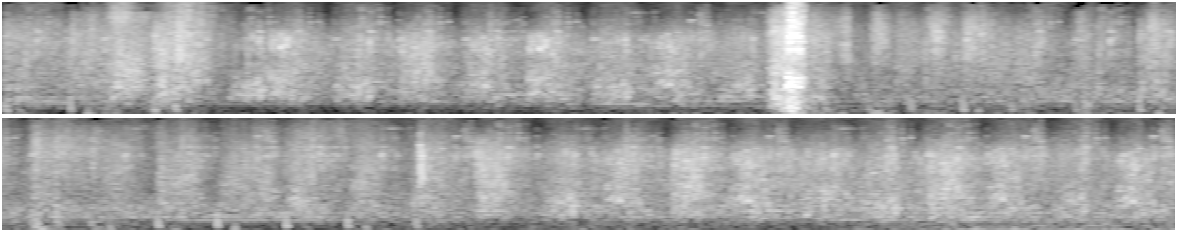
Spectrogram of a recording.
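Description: Water splashes under quick running steps.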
